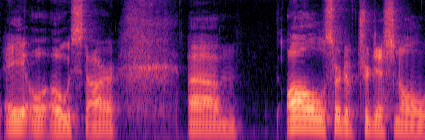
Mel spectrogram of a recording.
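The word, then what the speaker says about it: Asustor: Um I've got my own NAS which is like a company a Auster is what I how I pronounce it. A O star.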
